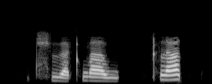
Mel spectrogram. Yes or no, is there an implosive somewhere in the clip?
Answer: no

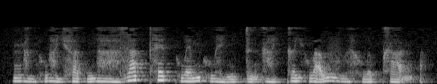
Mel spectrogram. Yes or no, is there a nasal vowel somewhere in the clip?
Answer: no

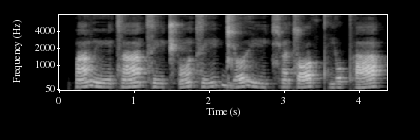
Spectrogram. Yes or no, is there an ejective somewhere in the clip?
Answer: yes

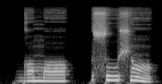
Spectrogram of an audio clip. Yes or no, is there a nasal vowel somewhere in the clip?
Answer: yes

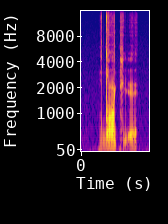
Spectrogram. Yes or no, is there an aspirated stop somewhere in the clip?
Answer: no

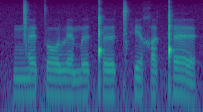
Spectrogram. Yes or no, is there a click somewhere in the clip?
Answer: yes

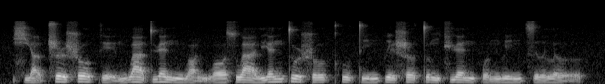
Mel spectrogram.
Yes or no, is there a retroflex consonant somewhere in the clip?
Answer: yes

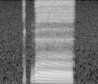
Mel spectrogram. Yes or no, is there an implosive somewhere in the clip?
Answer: yes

